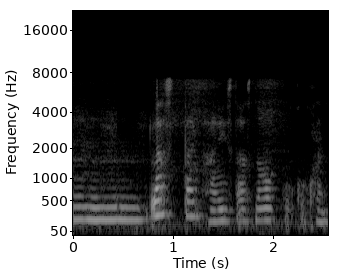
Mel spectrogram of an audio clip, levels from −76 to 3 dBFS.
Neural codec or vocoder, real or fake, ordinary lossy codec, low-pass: vocoder, 44.1 kHz, 80 mel bands, Vocos; fake; none; 7.2 kHz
